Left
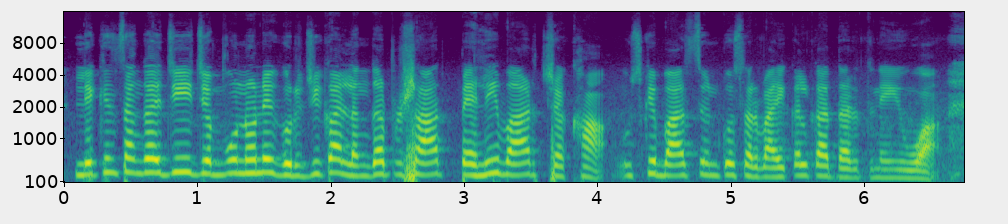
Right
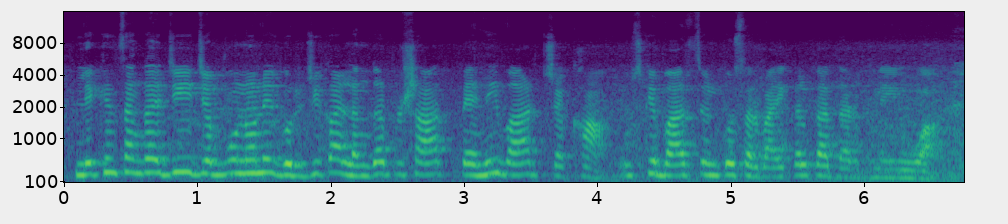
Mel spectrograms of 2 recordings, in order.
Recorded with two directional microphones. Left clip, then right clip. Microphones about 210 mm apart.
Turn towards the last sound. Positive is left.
turn(degrees=40)  # may be behind; listen again after turning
